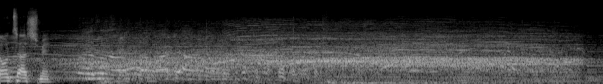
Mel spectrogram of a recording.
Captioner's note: audience laughing and cheering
